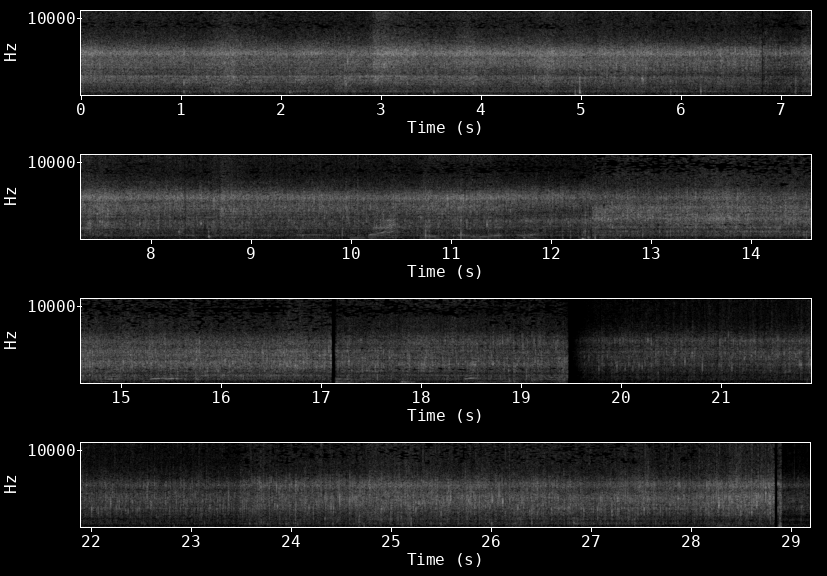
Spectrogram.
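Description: Whole fish frying in hot oil in a metal wok: a steady sizzle. It breaks off for an instant about two-thirds of the way through, then resumes.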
